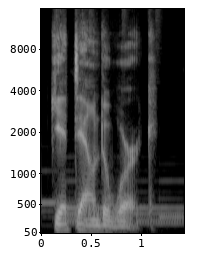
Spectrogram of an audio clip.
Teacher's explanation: You rush through those middle words to hit the strong beat on work.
